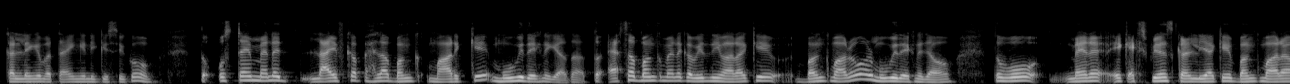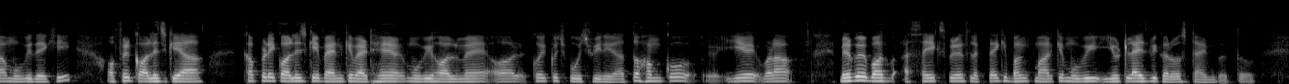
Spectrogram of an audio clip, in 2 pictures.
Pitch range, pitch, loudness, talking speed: 135-155 Hz, 140 Hz, -25 LUFS, 210 wpm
